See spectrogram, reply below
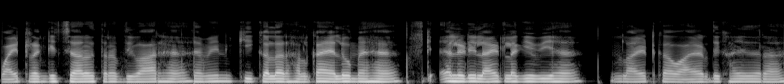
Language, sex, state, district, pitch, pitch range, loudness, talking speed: Hindi, male, Jharkhand, Deoghar, 130 Hz, 130-135 Hz, -16 LUFS, 205 wpm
